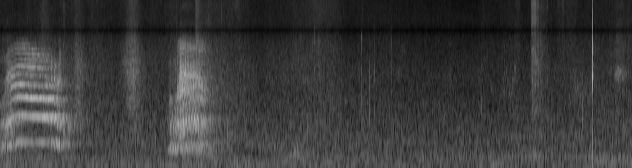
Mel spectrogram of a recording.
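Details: Young female Domestic Shorthair cat, white with charcoal gray and butterscotch calico spots, at an adoption shelter, giving her musical trilling meow used as a friendly greeting; two bright wavering trills near the start, then quiet room with faint small clicks.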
